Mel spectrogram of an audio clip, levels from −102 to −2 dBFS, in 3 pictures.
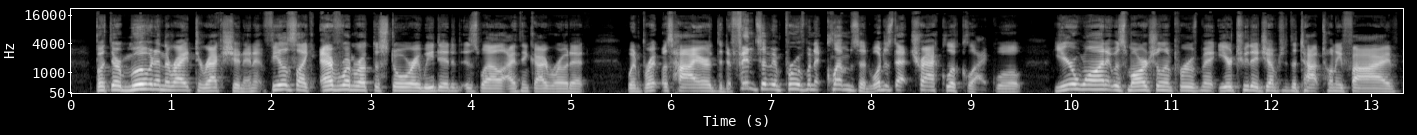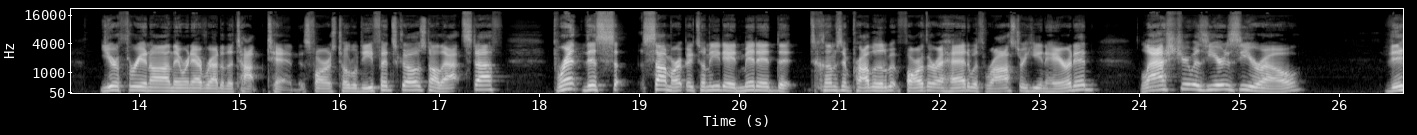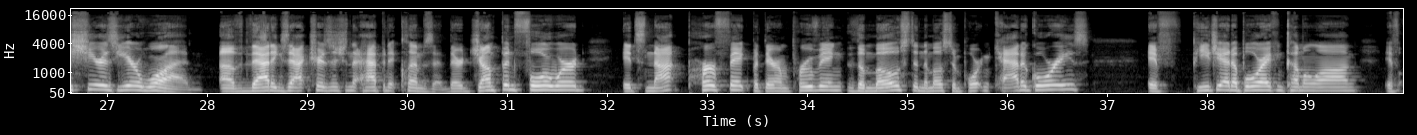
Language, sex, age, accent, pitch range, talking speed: English, male, 20-39, American, 145-185 Hz, 205 wpm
